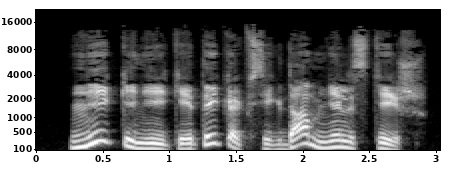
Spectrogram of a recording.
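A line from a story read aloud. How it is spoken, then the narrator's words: Pleased chuckle after pause. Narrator (Russian): довольно хохотнул после короткой паузы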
